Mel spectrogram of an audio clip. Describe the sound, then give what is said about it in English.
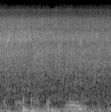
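Bacon sizzling on a griddle: a steady, bright hiss of frying fat, speckled with fine crackles, with a few soft low knocks beneath. “my bacon's back. Oh yeah, that's some good audio right there. Fresh set of bacon on the griddle.”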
